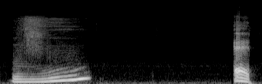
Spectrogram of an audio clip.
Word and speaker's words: vous êtes: Vous êtes. Same thing here. Notice that final S is not pronounced.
